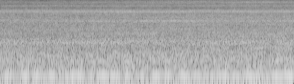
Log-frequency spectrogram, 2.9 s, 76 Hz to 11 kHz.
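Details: 1983 Oldsmobile Cutlass Hurst/Olds 15th Anniversary Edition, 307 high-output V8 with automatic transmission, 85,805 miles on the odometer, hood open: steady, smooth idle with an even low rumble, no ticks, knocks or miss; normal idle.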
